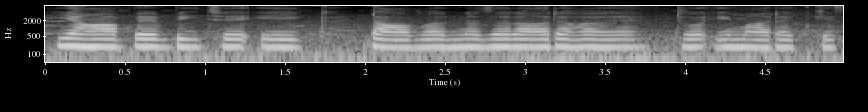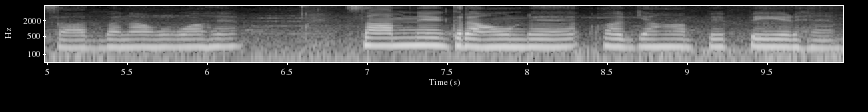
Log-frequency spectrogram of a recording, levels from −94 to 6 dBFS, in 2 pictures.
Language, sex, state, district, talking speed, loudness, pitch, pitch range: Hindi, female, Uttar Pradesh, Muzaffarnagar, 145 wpm, -20 LUFS, 195 Hz, 190-200 Hz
